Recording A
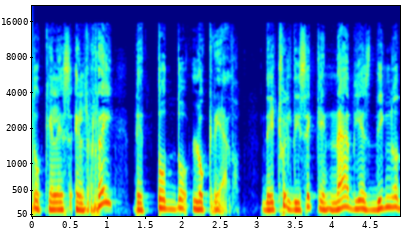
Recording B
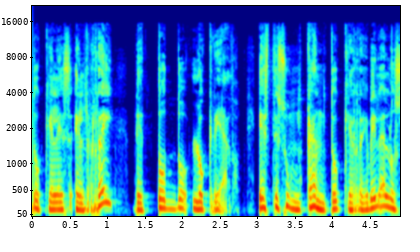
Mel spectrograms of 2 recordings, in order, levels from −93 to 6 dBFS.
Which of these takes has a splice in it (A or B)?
B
